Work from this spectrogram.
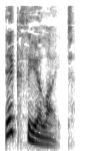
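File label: "ichthyolite", British English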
